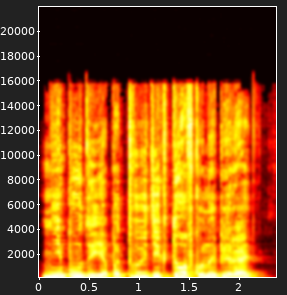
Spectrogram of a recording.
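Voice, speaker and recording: A man reading an audiobook, voicing a spiteful teenage boy who screams taunts and breaks into a shrill falsetto. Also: big pitch swings, moderate pace, mellow, soft background music. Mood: hysterical. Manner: screaming taunts, mocking simpering put-on voice.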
